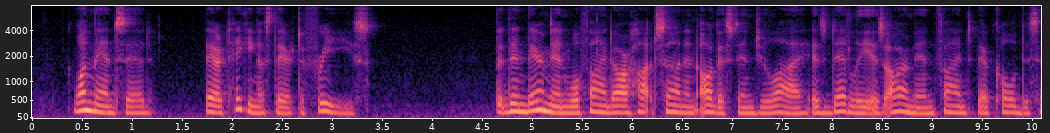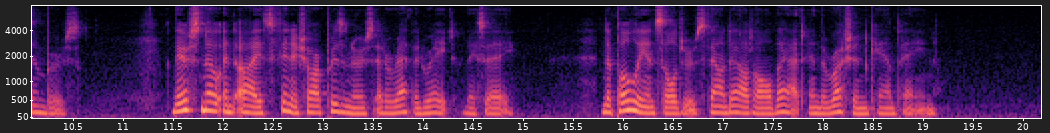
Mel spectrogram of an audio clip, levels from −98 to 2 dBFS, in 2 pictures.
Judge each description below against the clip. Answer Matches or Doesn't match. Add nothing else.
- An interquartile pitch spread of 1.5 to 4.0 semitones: Matches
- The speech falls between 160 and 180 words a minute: Matches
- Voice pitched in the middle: Matches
